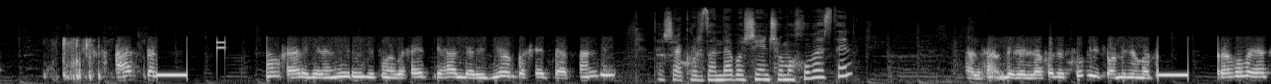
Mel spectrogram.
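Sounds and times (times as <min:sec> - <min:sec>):
electronic phone tones as a call connects: 0:00.6 - 0:02.4, 0:11.3 - 0:12.0
speech over a telephone-like line: 0:01.0 - 0:01.8, 0:02.6 - 0:08.5, 0:09.7 - 0:12.6
speech: 0:01.2 - 0:01.7, 0:02.9 - 0:08.8, 0:09.6 - 0:11.6, 0:12.2 - 0:12.6.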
